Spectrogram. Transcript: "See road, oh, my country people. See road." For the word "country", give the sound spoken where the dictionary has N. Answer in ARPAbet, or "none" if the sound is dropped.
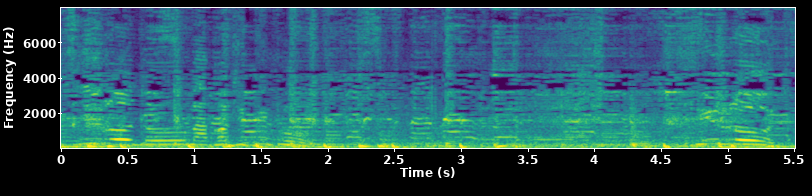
none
